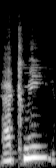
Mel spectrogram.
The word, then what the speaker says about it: ACMI: name I'm and I'm from ACMI or as we call it in Melbourne My pronouns are she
